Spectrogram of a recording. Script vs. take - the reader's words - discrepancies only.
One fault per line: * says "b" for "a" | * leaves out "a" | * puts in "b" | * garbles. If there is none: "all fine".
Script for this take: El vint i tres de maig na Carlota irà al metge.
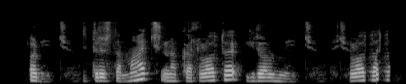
* says "metge" for "vint"
* garbles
